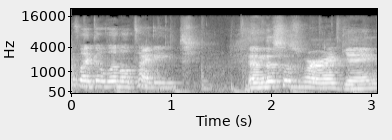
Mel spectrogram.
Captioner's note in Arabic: يقلد صوت الرش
